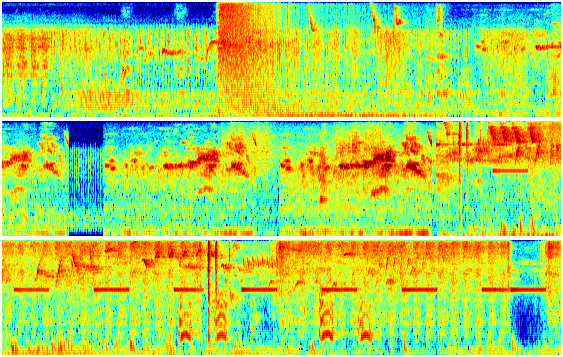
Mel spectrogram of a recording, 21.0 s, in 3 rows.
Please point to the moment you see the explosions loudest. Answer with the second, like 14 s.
3 s.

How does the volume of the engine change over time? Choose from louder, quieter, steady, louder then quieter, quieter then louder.
quieter then louder.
